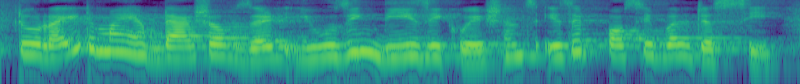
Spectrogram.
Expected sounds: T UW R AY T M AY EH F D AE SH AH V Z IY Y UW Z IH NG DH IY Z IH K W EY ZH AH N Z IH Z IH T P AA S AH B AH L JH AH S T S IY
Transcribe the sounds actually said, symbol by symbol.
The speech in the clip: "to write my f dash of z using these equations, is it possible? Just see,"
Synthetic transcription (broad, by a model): T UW R AY T M AY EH P D AE SH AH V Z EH Y UW Z IH NG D IY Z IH K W EY SH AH N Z IH Z IH T P AA S AH B AH L JH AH S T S IY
